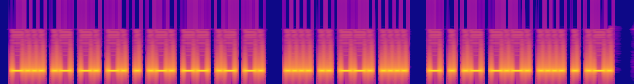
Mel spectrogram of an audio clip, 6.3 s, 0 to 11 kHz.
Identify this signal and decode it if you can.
Morse code, heard as a keyed tone, about 36 wpm, 550 Hz. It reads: BANNERMAN HIGH TEACHER
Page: news headlines in morse code at 35 wpm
